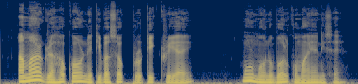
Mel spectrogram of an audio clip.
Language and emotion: Assamese, sad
